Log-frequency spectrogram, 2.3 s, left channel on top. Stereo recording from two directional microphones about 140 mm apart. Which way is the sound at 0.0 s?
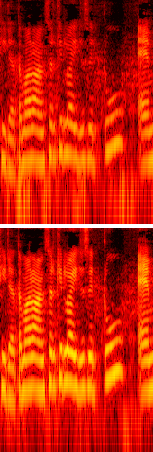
20° right (ahead or behind).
